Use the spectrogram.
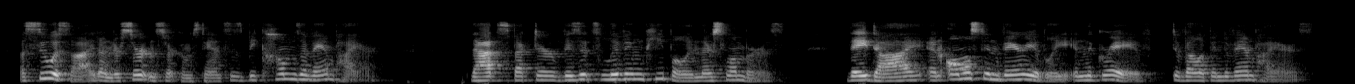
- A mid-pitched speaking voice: No, high, 195 Hz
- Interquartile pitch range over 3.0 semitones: Yes, average, 4.5 semitones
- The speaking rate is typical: No, slow, 120 wpm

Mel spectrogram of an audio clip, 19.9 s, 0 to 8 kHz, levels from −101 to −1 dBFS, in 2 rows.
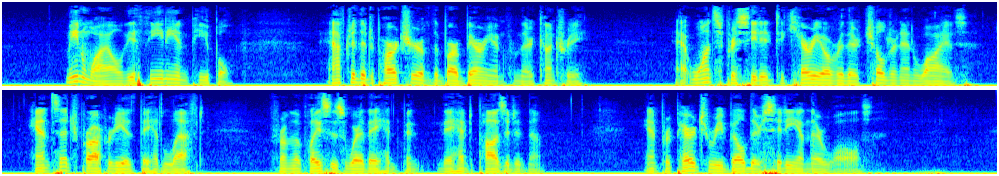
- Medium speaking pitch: No, low, 105 Hz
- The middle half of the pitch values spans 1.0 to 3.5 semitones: Yes, average, 3.0 semitones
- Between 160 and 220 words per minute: No, average, 140 wpm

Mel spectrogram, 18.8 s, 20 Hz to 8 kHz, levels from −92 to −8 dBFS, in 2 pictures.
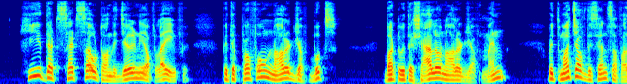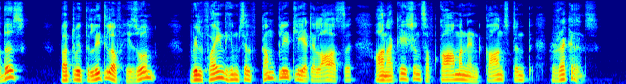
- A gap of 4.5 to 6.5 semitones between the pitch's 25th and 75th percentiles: Yes, average, 5.2 semitones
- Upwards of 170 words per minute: No, average, 155 wpm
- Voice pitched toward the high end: No, low, 125 Hz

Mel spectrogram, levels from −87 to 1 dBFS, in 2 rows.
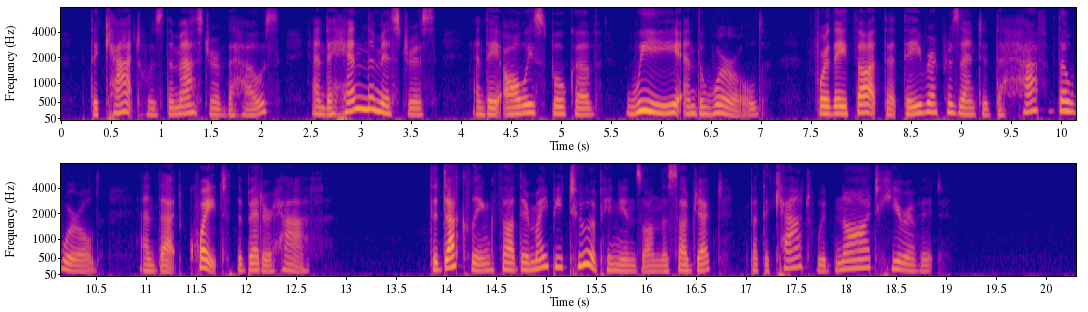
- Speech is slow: No, average, 170 wpm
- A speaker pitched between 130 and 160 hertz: No, medium, 185 Hz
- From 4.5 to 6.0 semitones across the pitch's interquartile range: Yes, average, 5.1 semitones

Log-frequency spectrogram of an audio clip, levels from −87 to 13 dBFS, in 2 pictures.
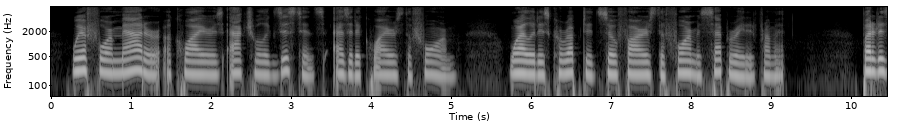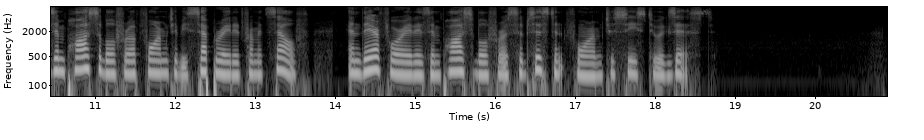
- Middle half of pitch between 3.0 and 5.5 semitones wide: No, narrow, 2.4 semitones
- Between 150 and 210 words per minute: No, average, 140 wpm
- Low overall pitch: No, medium, 185 Hz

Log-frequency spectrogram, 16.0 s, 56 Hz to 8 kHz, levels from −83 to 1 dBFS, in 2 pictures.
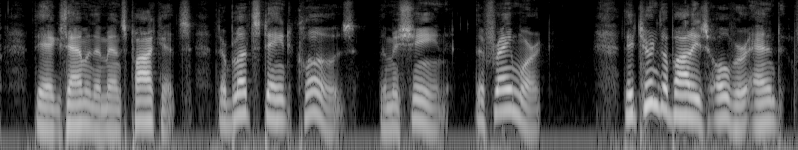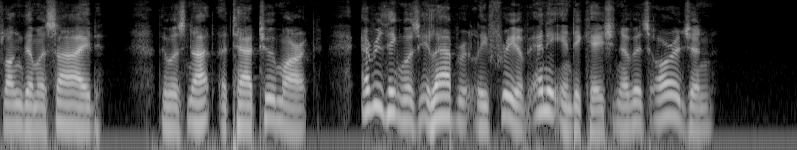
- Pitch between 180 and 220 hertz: No, low, 135 Hz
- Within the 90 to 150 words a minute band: Yes, average, 140 wpm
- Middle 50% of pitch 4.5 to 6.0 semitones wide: Yes, average, 5.2 semitones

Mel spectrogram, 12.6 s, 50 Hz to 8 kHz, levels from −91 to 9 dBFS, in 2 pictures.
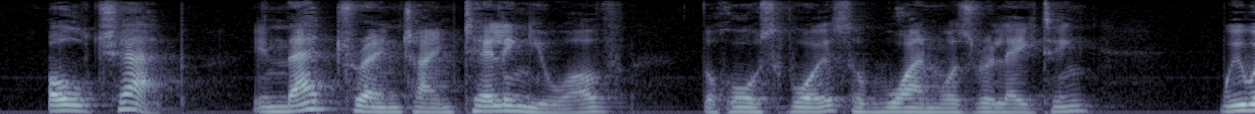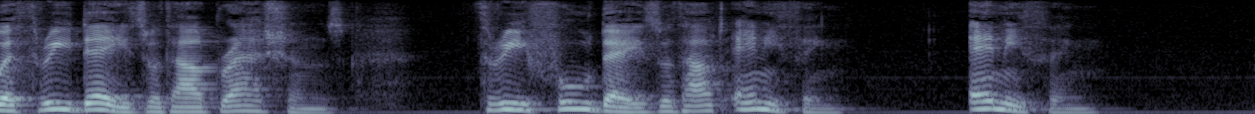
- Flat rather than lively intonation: No, average, 5.1 semitones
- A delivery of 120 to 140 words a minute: Yes, slow, 135 wpm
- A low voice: Yes, low, 125 Hz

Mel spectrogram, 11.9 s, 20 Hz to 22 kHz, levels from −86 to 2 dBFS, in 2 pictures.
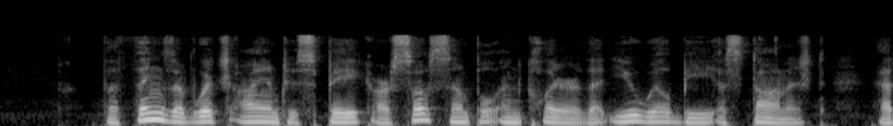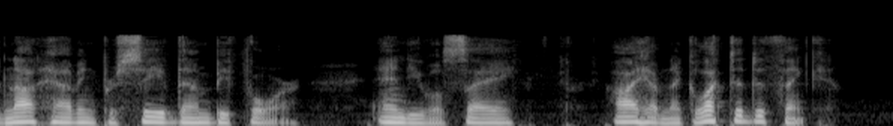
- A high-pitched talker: No, low, 115 Hz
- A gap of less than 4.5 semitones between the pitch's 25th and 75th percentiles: Yes, average, 3.1 semitones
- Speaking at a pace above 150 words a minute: Yes, average, 165 wpm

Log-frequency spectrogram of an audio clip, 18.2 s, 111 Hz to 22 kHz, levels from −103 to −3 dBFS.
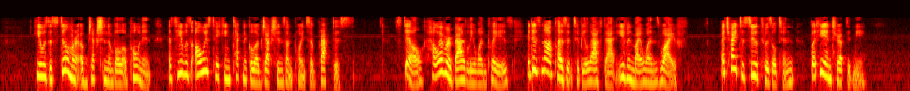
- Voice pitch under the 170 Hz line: No, high, 220 Hz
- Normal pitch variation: No, wide, 6.2 semitones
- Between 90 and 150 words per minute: Yes, average, 145 wpm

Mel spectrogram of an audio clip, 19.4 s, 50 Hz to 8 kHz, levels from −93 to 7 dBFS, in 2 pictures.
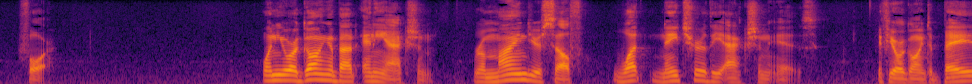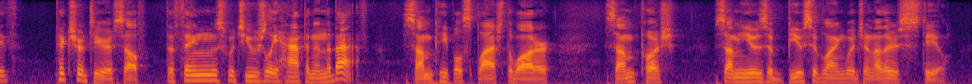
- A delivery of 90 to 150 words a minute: Yes, average, 140 wpm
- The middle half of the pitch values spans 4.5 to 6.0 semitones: Yes, average, 5.1 semitones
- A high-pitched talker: No, low, 115 Hz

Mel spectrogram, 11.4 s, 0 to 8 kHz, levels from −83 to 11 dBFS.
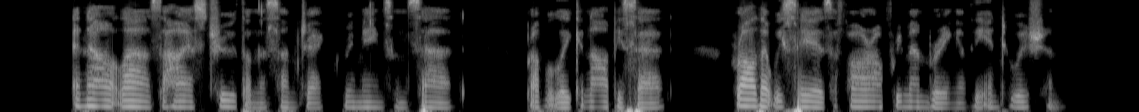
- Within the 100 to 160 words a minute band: Yes, average, 155 wpm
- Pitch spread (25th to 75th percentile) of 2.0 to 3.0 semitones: Yes, narrow, 2.4 semitones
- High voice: No, medium, 150 Hz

